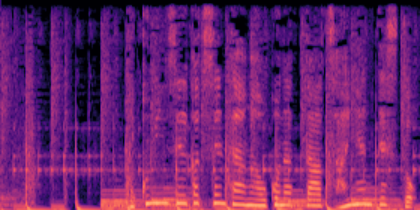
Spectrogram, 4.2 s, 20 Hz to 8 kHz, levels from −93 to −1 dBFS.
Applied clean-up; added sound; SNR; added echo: none; none; none; none.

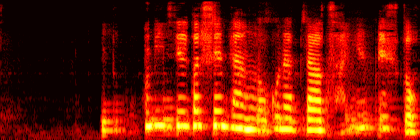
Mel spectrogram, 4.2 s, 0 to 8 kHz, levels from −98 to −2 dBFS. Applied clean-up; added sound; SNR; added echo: neural mask model DeepFilterNet 3.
